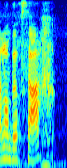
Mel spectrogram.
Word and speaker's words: Lambersart: Chef de la laiterie, à Lambersart.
